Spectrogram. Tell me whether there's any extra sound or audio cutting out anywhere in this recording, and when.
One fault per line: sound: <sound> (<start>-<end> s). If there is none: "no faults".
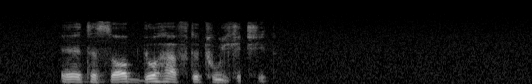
sound: dropout (2.4-2.5 s)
